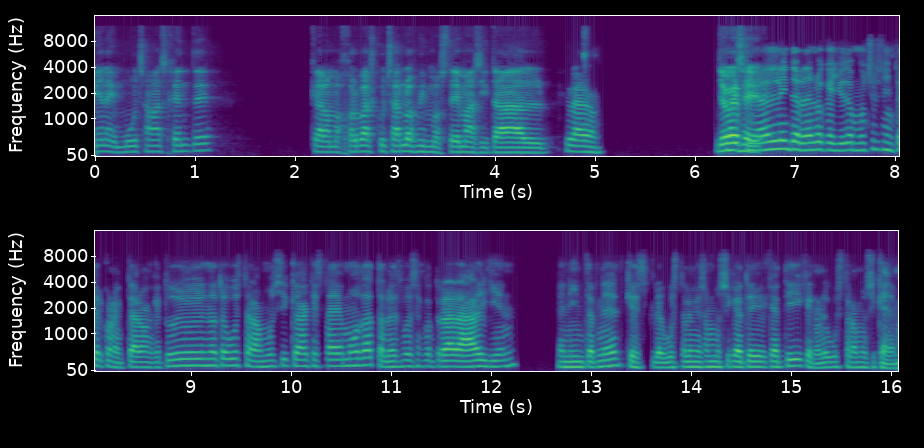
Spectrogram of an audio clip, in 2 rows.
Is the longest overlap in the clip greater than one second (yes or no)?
no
